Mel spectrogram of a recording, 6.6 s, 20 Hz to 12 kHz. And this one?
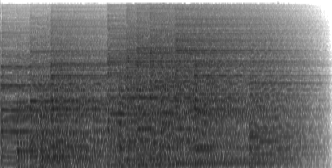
Prepared Piano 2
Created in u-he's software synthesizer Zebra, recorded live to disk in Logic, processed in BIAS Peak.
